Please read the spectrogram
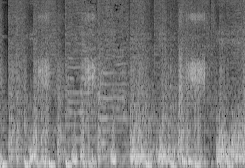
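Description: Rapid, punchy video game hit effects from the Genesis version of a game land in quick succession, each a loud, crunchy thwack with a bright zing on top, repeating in bursts over a few seconds.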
